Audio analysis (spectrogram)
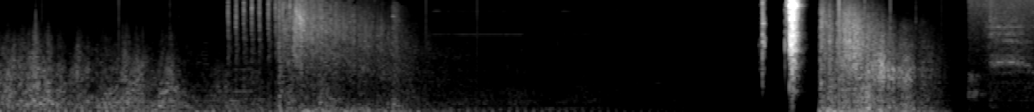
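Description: An APS Thunder B airsoft grenade goes off with a loud, sharp boom, followed by a second burst and a crackling, wind-buffeted tail outdoors.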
